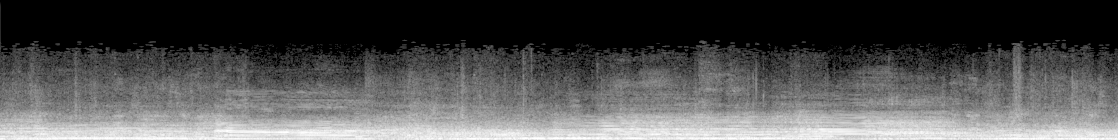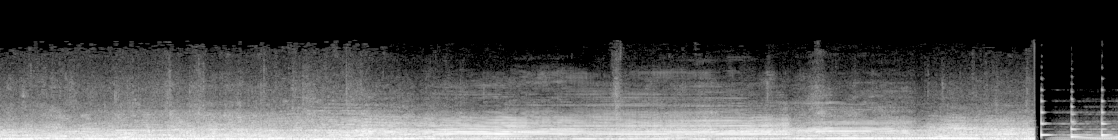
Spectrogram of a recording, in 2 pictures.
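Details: Crowded animal market in Gunung Kidul, Yogyakarta, open mornings to early afternoon: numerous cattle, among them young PO Java stock, lowing repeatedly in long, undulating moos that overlap one another, backed by steady human voices and bustle.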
